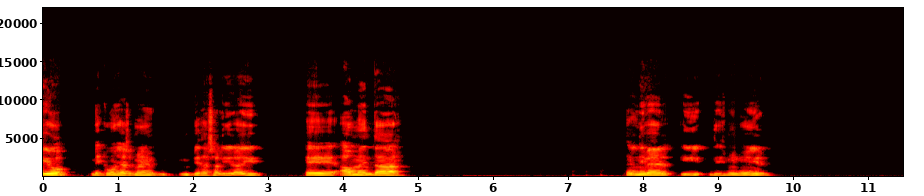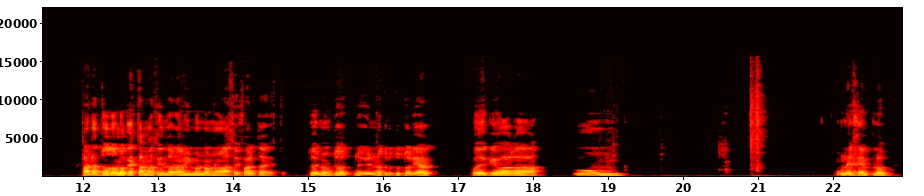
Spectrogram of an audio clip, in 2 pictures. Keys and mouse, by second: 2.3-4.1 middle drag, 4.1-7.9 drag, 15.9-22.6 drag, 22.6-22.9 shift+middle drag.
